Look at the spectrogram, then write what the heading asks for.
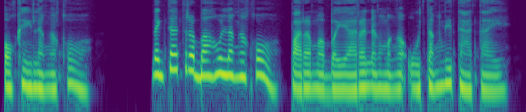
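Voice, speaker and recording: A woman's voice: very deep voice, moderate pace, mellow, no echo, clean studio sound, pitched below the performer's own voice. A woman voicing a poor, downtrodden young woman in an audio story, sad and timid in a subdued manner. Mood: sad, evasive.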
